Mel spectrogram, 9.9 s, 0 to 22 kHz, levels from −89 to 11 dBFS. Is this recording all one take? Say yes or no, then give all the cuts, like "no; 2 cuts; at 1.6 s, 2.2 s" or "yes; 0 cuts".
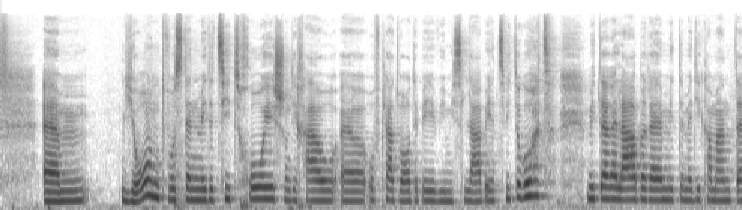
yes; 0 cuts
